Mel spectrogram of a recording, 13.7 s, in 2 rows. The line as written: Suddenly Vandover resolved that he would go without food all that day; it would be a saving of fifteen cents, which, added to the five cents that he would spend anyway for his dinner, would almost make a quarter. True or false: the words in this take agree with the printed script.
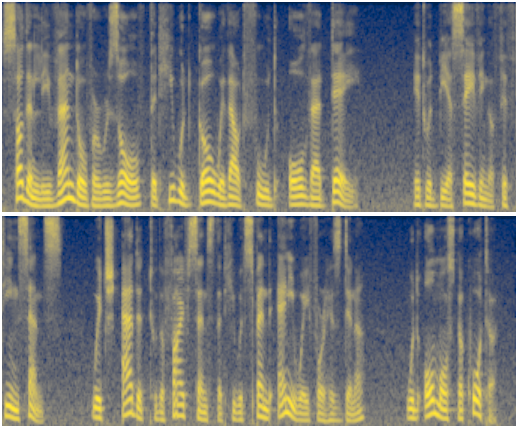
false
